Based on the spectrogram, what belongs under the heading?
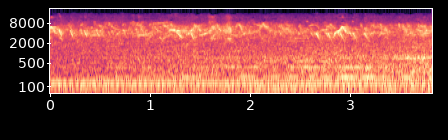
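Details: A colony of oriental white-eyes giving a dense chorus of high, thin chirps and twitters that overlap without pause, over a steady low hum.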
